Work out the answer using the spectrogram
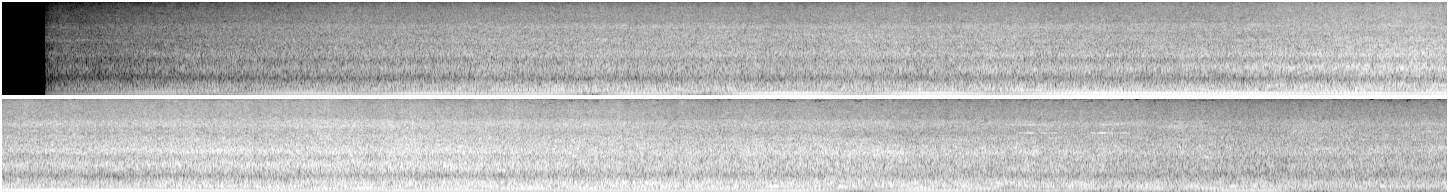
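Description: Indian Railways LHB AC express coaches rolling slowly past a station platform: a loud, steady low hum with a continuous rumble of the moving train, fading in over the first second or two.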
